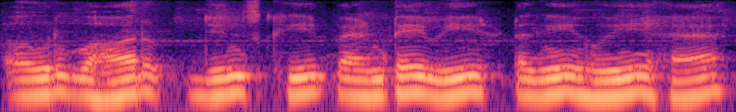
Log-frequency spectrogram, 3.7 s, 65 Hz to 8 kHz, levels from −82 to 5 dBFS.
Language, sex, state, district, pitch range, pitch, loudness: Hindi, male, Uttar Pradesh, Saharanpur, 135-150 Hz, 140 Hz, -14 LUFS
